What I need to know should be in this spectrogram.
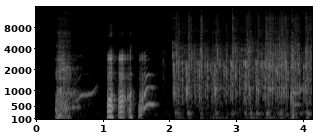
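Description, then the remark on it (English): A few short warbling, tonal sounds give way to rapid, steady clattering of typing on a computer keyboard, dense and continuous for the last two seconds at a moderate level, as someone looks up the Australian dollar to Canadian dollar exchange rate. “That sound. I thought that was you on your computer.”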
